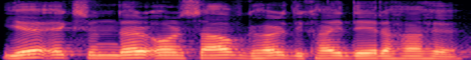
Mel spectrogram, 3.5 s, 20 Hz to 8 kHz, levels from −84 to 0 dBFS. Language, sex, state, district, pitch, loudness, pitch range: Hindi, male, Arunachal Pradesh, Lower Dibang Valley, 135 Hz, -15 LUFS, 125-140 Hz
